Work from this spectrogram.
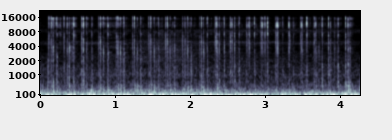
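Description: Long pink acrylic nails scratch across a cracked, solid asphalt ground surface, producing a quiet, continuous run of dense, gritty scrapes. Many short, bright clicks sit over a low rumble throughout.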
